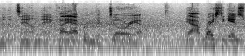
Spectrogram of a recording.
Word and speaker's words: Kyabram: And um that that would be um I don't want to mispronounce that. Jay, can you tell me? Kyabram. Okay, that's the uh name of the town there. Kyabram, Victoria.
